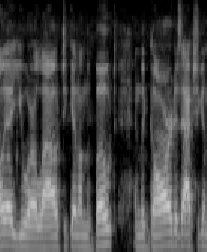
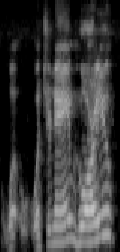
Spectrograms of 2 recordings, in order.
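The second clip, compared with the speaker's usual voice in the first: drow guard; 4 semitones higher, 3 dB louder than usual. Acted. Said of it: "you are stopped by a drow guard".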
